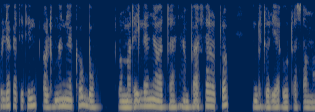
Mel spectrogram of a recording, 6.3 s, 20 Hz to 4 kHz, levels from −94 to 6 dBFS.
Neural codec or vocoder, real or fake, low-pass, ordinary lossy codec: none; real; 3.6 kHz; none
